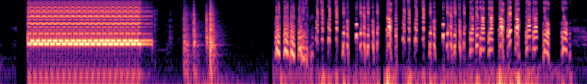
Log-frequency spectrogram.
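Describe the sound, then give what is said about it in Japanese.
A telephone rings once in a loud, steady electronic burst lasting about a second, an angry call from the talent agency Nakki belongs to, followed by a couple of brief clicks and then a stretch of busy, rhythmic tonal sound. “社長、ナッキーが所属する芸能事務所の方から怒りの電話がかかってきてるんですけど。”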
